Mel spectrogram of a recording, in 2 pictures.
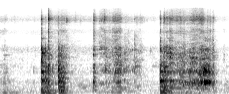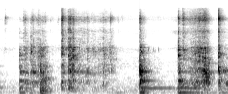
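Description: Prawn malai curry stirred in a metal pan, with bursts of spoon scraping and clattering against the pan separated by short pauses, close and fairly loud.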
